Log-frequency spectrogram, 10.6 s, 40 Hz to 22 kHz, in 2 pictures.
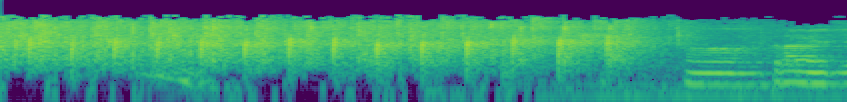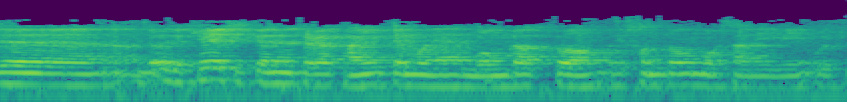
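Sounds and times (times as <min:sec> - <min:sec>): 
audience applause: 0:00.0 - 0:04.2
speech: 0:04.3 - 0:10.5.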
